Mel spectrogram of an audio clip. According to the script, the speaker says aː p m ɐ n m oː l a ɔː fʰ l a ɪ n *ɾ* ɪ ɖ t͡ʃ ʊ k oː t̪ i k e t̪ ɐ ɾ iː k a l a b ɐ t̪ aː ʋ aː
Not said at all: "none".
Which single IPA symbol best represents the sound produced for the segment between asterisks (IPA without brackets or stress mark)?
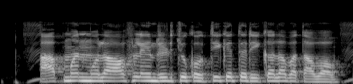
ɾ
